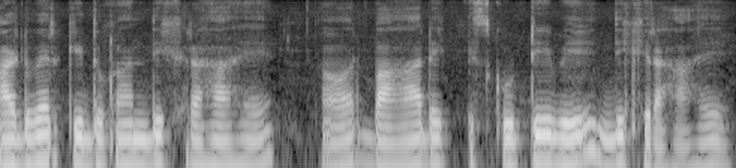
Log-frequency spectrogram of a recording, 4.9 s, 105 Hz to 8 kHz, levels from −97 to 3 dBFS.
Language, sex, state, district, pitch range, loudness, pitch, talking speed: Hindi, male, West Bengal, Alipurduar, 105-115 Hz, -20 LUFS, 110 Hz, 160 wpm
